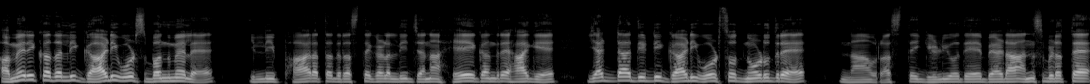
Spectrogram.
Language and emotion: Kannada, disgusted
